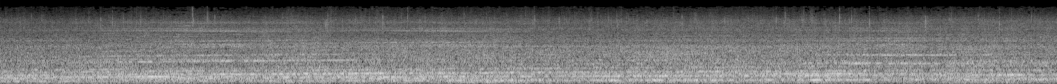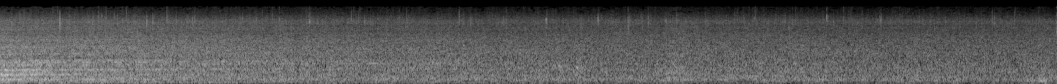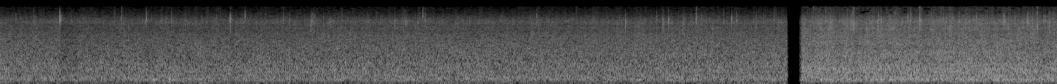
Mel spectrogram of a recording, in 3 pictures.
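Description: South Western Railway Class 458 electric multiple unit accelerating away, its traction motors whining in a slowly rising pitch, fading out over the first ten seconds or so. Steady heavy rain on the platform and track is left hissing after it. The sound cuts out for a moment near the end.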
